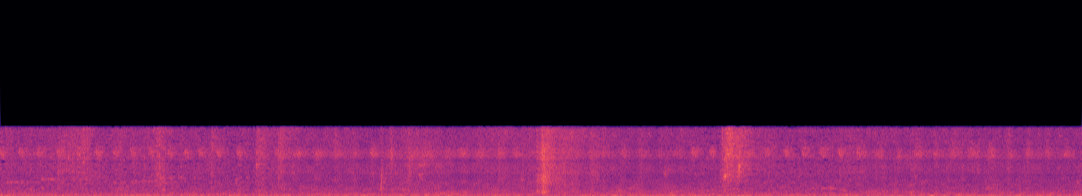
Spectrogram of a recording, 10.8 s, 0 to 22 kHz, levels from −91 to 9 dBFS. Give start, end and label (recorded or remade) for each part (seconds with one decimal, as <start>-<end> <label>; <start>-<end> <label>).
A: 0.0-2.8 recorded; 2.8-6.9 remade; 6.9-8.6 recorded; 8.6-10.8 remade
